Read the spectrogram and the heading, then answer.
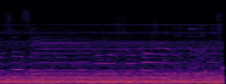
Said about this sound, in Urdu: مدرسۃ المدینہ کی ٹیم کو لیتا ہوا جہاز ہوا میں بلند ہوا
